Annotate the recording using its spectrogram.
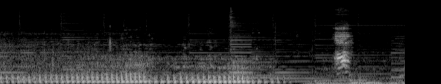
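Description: Background music over a motorcycle engine running close by: a pulsing rumble that swells and fades over the first two and a half seconds. A short, loud burst of noise comes near the end.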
